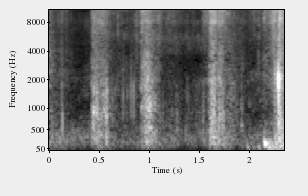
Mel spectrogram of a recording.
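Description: A person's footsteps on a gravel path, three steps at a walking pace.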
